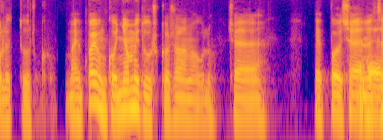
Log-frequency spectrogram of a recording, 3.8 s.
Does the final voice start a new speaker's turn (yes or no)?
no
